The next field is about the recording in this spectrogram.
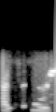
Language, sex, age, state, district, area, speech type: Hindi, female, 45-60, Uttar Pradesh, Pratapgarh, rural, conversation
